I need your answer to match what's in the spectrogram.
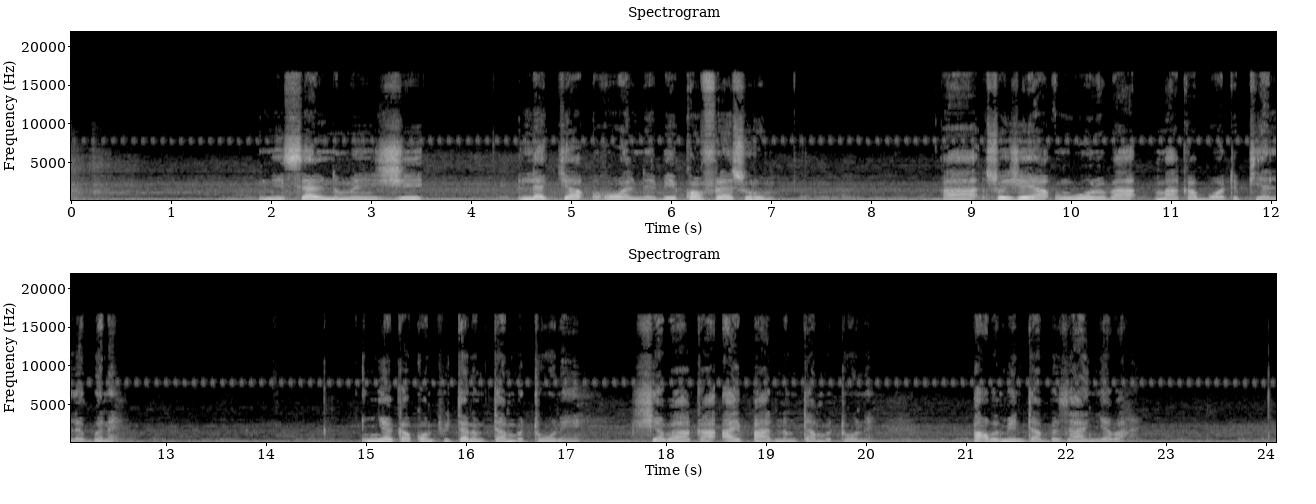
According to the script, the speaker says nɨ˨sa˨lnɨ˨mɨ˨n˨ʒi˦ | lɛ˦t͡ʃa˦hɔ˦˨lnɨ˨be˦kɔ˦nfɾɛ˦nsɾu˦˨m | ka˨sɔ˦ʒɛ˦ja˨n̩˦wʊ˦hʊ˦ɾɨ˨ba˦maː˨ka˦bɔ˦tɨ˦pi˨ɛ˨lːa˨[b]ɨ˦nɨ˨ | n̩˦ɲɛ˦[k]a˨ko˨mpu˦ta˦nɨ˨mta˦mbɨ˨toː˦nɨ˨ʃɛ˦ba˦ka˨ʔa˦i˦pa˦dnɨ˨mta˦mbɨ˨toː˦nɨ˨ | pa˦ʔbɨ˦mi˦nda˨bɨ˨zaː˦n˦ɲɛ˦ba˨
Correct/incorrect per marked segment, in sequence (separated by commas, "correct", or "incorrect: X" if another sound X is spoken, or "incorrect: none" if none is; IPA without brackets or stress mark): incorrect: ɡ͡b, correct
